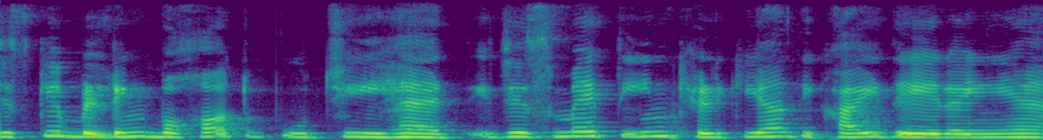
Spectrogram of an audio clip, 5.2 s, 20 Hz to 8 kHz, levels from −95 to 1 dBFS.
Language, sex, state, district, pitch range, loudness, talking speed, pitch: Hindi, female, Haryana, Rohtak, 205-235 Hz, -17 LUFS, 150 wpm, 225 Hz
